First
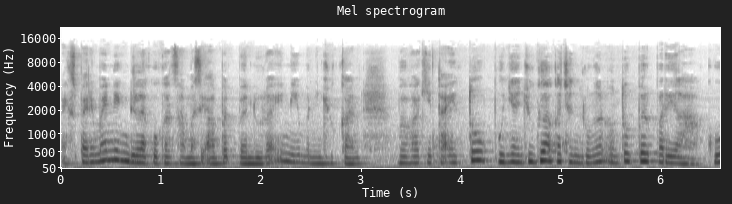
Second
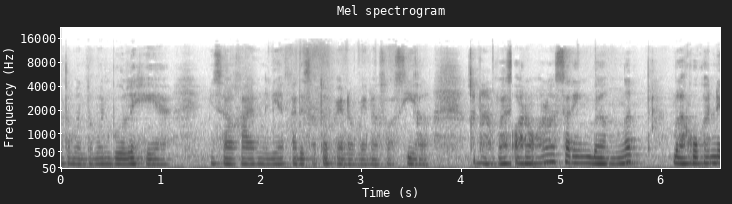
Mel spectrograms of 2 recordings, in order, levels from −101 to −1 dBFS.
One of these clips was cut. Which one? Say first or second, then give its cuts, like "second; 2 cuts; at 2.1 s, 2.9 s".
second; 1 cut; at 4.5 s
